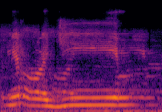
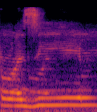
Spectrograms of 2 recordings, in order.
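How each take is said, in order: First: The middle consonant is a j sound. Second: The middle consonant is a z sound. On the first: The speaker calls it right. "pakai jim" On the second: The speaker calls it wrong. "bukan zim. Bukan pakai zai"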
